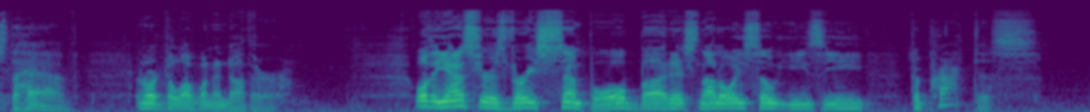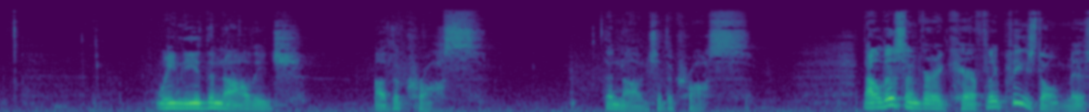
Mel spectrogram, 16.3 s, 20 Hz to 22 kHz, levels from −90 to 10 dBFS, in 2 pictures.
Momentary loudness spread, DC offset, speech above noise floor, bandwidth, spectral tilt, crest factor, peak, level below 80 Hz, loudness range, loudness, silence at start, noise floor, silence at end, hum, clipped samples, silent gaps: 19 LU; under 0.1%; 34 dB; 15.5 kHz; -5 dB/octave; 24 dB; -8 dBFS; -62 dBFS; 14 LU; -29 LUFS; 0 s; -63 dBFS; 0 s; none; under 0.1%; none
